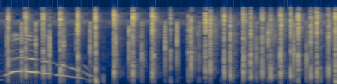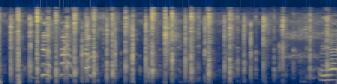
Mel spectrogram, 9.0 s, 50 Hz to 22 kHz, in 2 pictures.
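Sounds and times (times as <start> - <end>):
short vocal whoop: 0.0 - 1.2
small group applauding with quick sharp hand claps: 0.0 - 8.9
speech: 8.8 - 8.9.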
